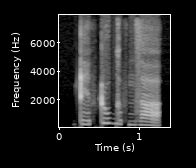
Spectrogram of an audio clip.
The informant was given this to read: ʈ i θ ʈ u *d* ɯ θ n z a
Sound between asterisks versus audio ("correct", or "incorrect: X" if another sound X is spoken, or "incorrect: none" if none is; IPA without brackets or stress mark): incorrect: ɡ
